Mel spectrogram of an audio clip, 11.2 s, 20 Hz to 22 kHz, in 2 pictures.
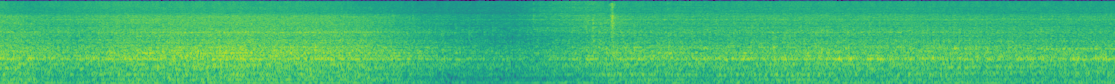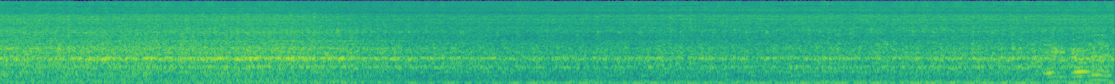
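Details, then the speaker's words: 1975 Chevrolet Monza 350 V8, first start in 12 years: steady, even idle rumble with a light exhaust tick and no misses or knocks; smooth and clean, though it kept running when the shutoff was released. "it sounds like it blew a lot out of the exhaust sounds like the cam is a circle super smooth yeah super clean"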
